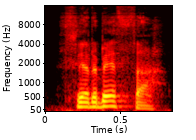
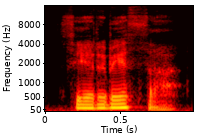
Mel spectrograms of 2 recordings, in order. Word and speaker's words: cerveza: Spanish has it. Cerveza. La C, as they say in Spain. La C. Cerveza.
